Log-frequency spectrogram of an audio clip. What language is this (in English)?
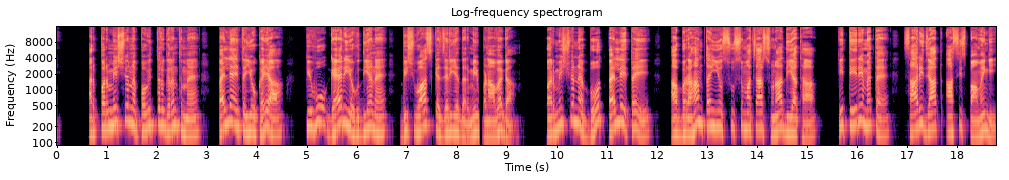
Haryanvi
